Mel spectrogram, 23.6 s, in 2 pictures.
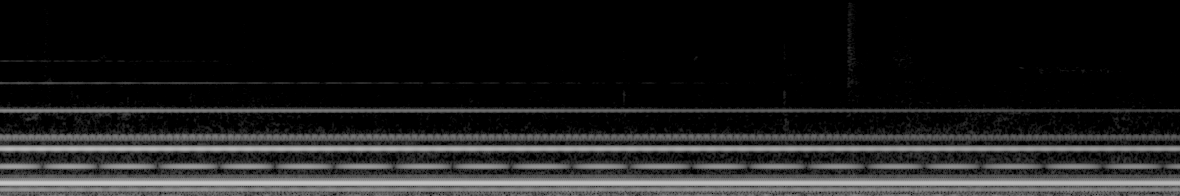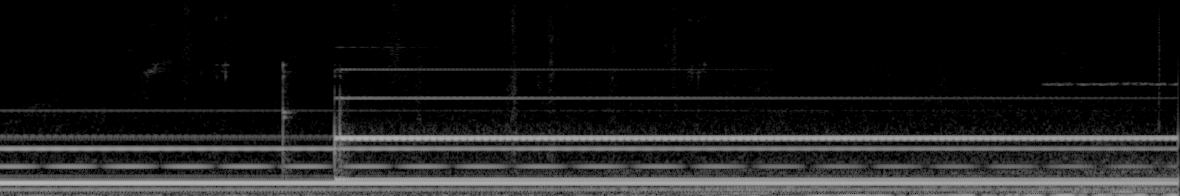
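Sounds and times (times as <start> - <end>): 
singing bowl ringing for sound healing from Mexico: 0.0 - 23.6.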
